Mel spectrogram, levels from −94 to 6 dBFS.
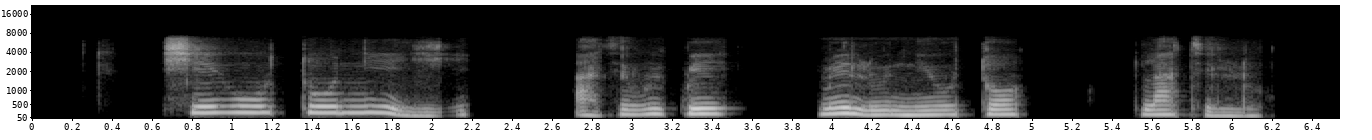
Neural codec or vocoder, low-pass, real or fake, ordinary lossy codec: none; 7.2 kHz; real; none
